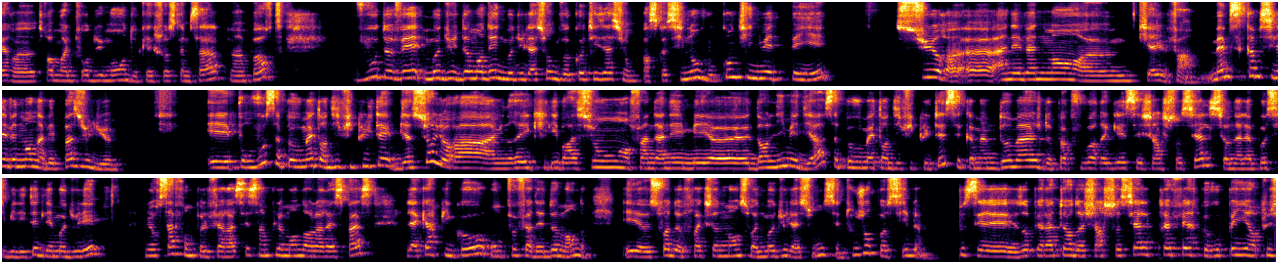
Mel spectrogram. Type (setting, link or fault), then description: link, video call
